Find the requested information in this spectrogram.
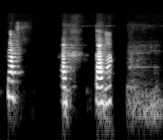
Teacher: jika kita berhenti akan ada hamas pada kaf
